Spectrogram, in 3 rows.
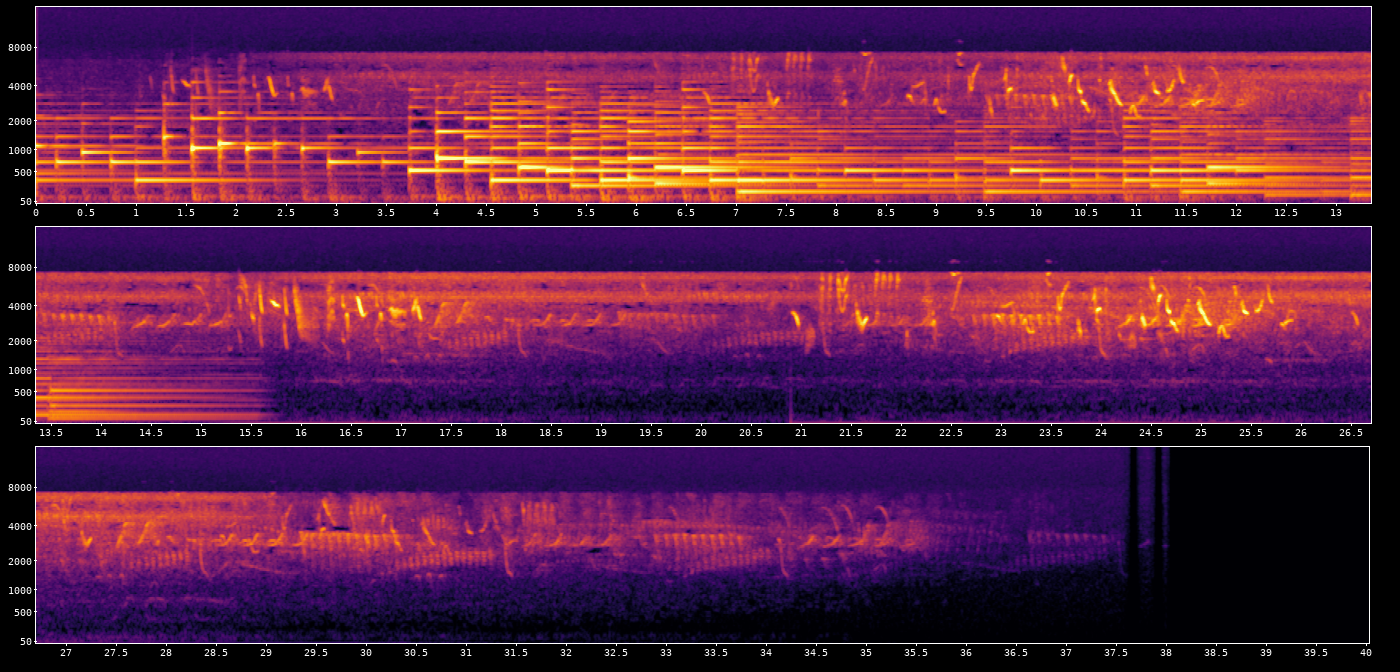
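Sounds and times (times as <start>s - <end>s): background music: 0.0s - 15.0s
birds chirping: 0.0s - 17.4s.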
